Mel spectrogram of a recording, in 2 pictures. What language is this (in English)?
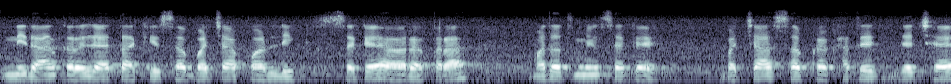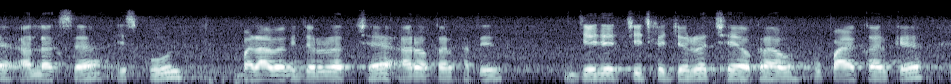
Maithili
